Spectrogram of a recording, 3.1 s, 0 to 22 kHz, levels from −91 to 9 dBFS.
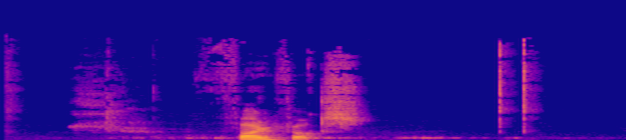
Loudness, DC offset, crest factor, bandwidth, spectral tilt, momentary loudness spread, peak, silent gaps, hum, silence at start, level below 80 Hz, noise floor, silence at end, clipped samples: -21 LUFS; under 0.1%; 24 dB; 16 kHz; -4.5 dB/octave; 25 LU; -2 dBFS; none; none; 0.55 s; -74 dBFS; -58 dBFS; 1 s; under 0.1%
